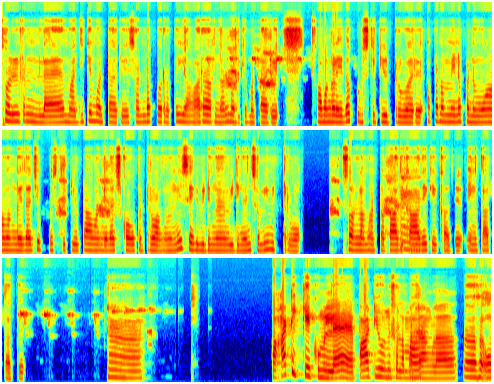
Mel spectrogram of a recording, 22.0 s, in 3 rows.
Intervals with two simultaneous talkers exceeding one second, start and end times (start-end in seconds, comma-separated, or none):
none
